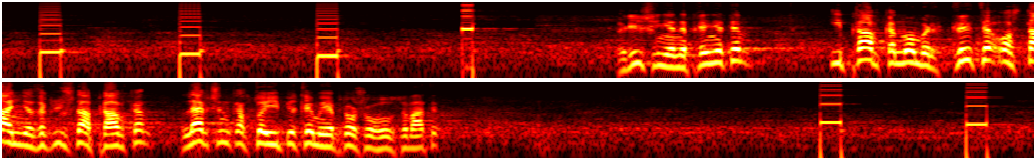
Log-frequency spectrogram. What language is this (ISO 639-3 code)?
ukr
